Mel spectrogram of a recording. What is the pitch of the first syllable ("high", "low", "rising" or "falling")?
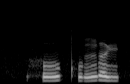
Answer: rising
